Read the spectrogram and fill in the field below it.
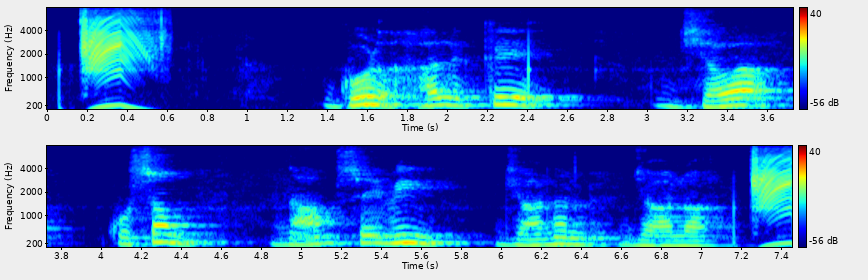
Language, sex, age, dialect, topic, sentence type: Bhojpuri, male, 25-30, Northern, agriculture, statement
